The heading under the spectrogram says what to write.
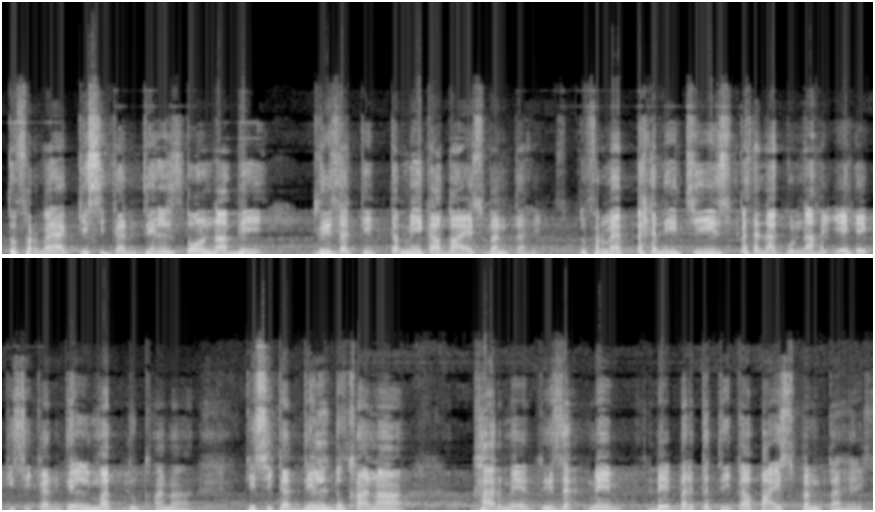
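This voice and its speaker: A man's voice: high-pitched, animated, bright, forceful tone, in a large hall. A male Islamic preacher, giving an emotional sermon full of repeated lines that build to cries. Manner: impassioned, repetitive, rising to cries.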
